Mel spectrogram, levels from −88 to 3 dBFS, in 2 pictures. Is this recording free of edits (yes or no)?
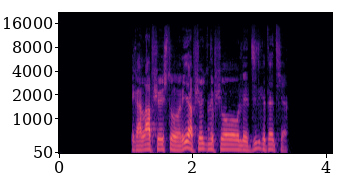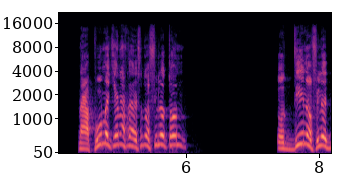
no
